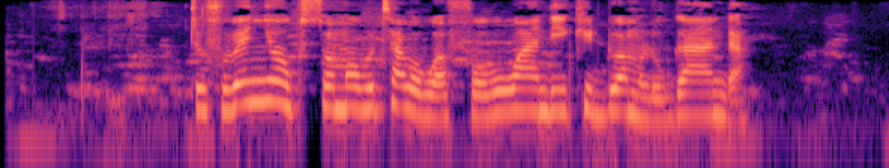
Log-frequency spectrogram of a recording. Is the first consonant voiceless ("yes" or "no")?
yes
